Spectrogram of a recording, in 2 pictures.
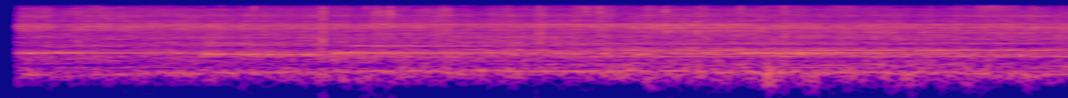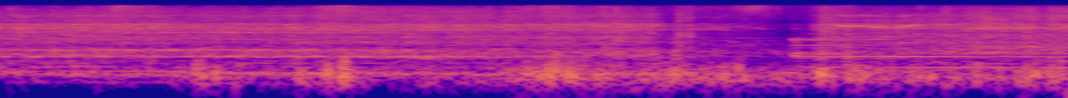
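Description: Child's battery-powered ride-on toy Jeep driving over grass, its electric drive motors and gearboxes running steadily, with music playing along over the motor noise.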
